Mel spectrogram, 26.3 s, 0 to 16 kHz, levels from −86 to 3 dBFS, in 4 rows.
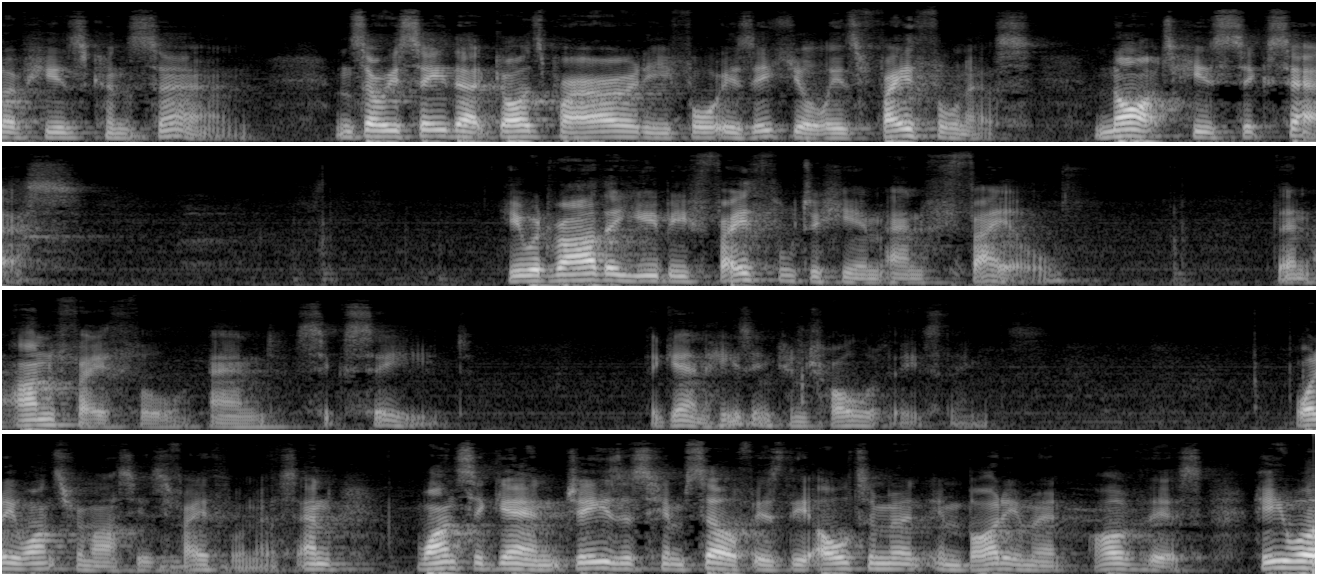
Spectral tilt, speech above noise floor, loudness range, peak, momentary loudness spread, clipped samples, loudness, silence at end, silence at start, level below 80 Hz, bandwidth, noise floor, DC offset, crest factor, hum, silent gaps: -6 dB/octave; 38 dB; 13 LU; -2 dBFS; 18 LU; under 0.1%; -23 LUFS; 0 s; 0 s; -54 dBFS; 13 kHz; -61 dBFS; under 0.1%; 22 dB; none; none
